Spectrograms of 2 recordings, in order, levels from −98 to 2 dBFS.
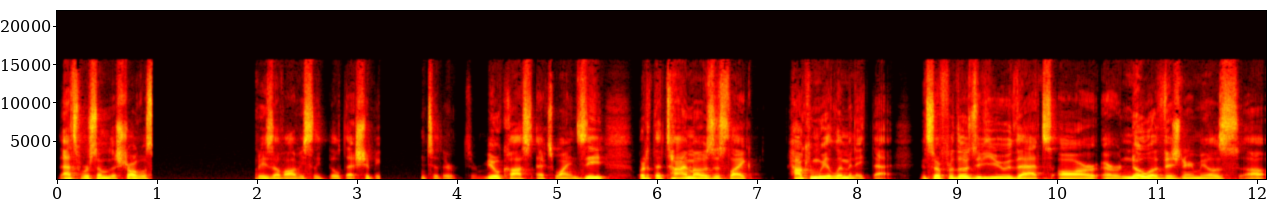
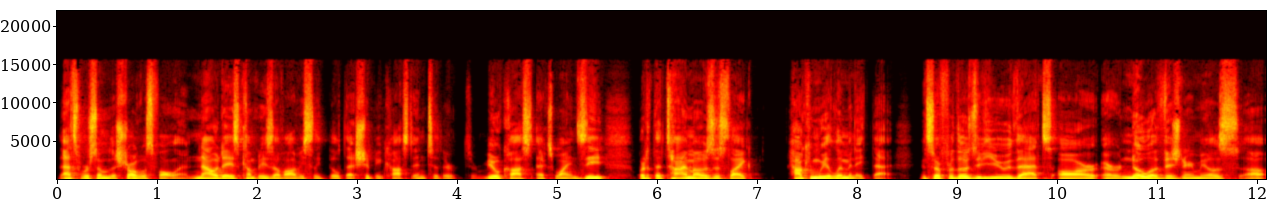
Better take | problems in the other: second | audio cutting out; at 1 s for 1 s and at 3 s

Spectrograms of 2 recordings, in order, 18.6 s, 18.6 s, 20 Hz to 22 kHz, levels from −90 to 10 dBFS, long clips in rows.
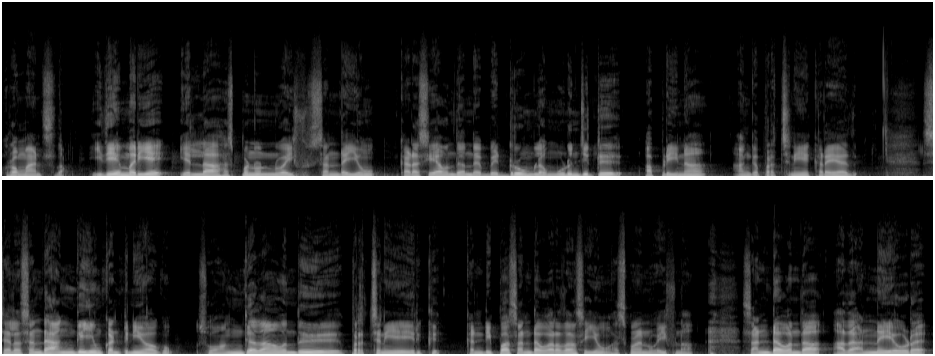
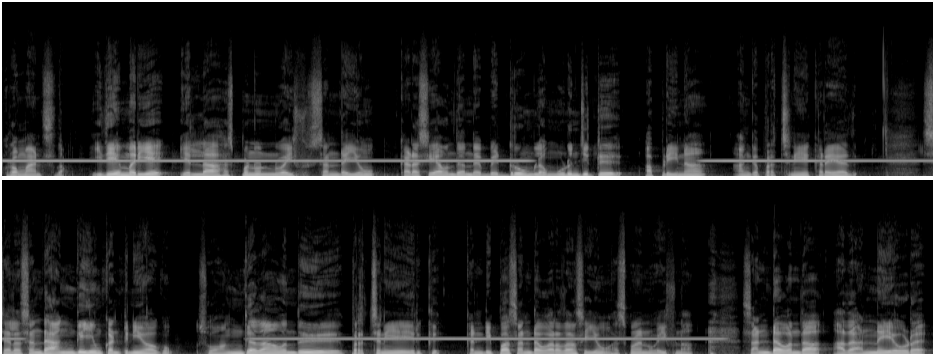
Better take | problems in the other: first | high-pitched whine; loud; until 5.5 s, from 7 to 9.5 s and from 12 to 17 s; 2 kHz, 9 dB below the speech

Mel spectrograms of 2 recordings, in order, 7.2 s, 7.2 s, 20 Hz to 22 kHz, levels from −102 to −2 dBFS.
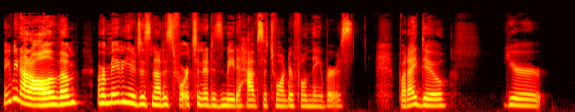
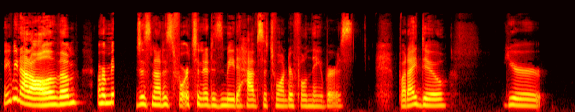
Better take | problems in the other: first | audio cutting out; at 1.5 s

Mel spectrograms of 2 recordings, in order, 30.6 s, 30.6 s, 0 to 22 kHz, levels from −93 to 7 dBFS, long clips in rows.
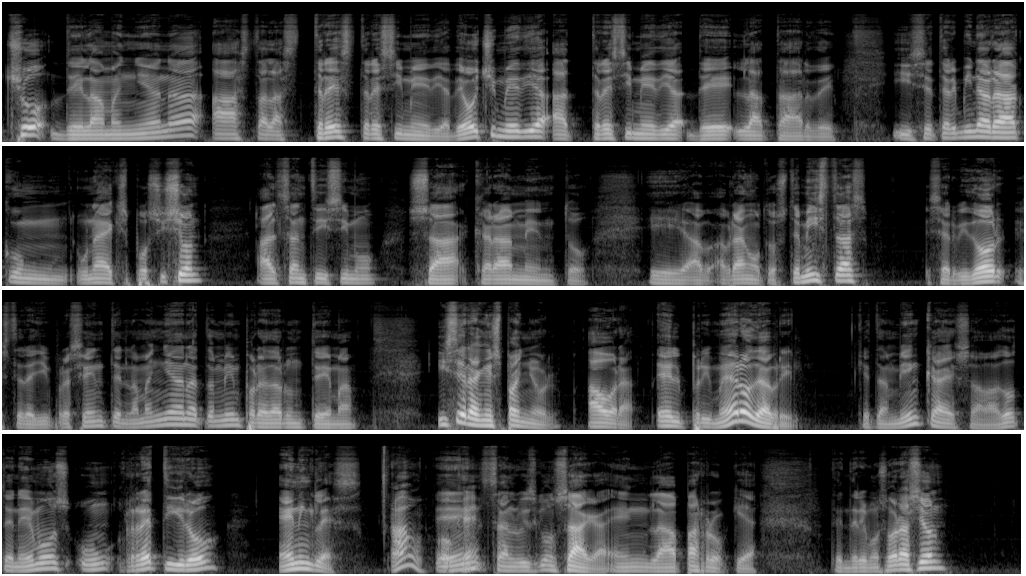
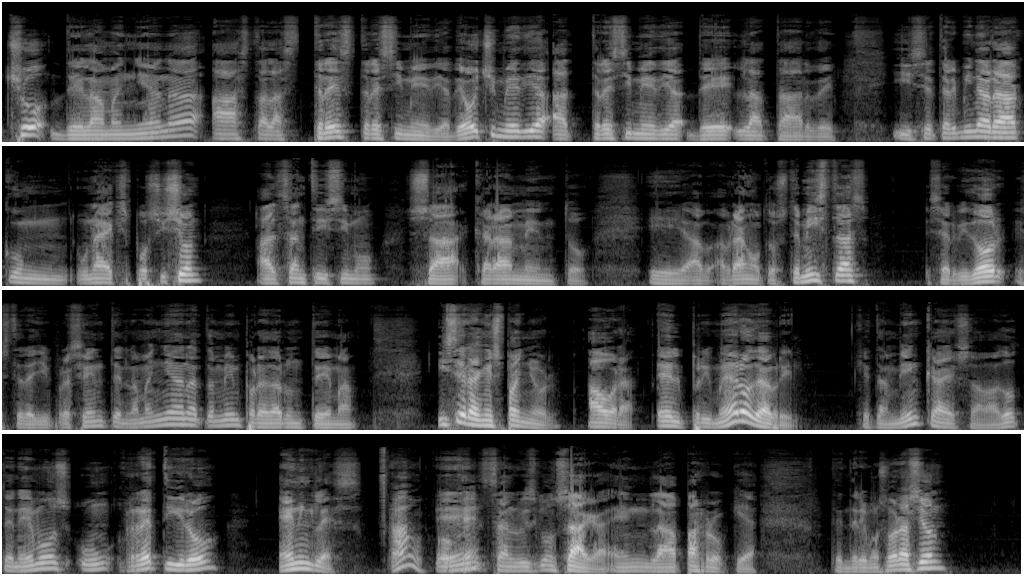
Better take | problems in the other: first | garbled, watery; slightly; nothing above 14 kHz

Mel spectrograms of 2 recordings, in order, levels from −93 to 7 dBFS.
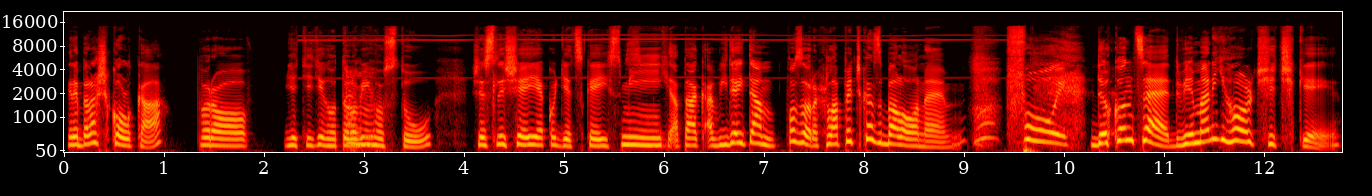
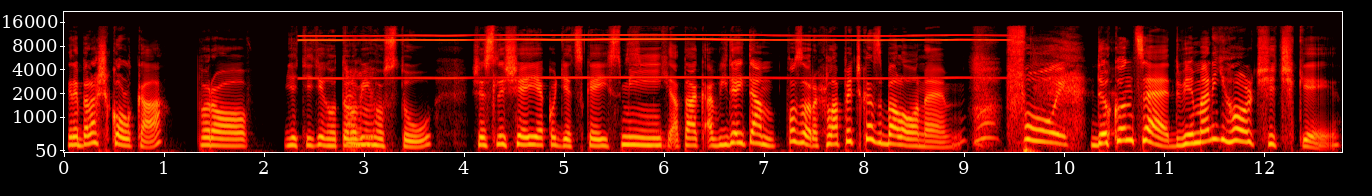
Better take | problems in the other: first | high-pitched whine; loud; from 2.5 to 9.5 s; 10 kHz, 5 dB below the speech; faint in the first

